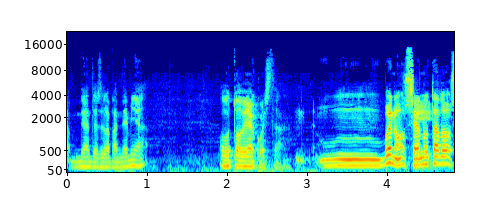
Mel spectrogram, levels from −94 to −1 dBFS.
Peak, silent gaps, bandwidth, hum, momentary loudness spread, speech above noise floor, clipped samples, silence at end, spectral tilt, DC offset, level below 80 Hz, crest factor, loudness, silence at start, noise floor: -10 dBFS; none; 13 kHz; none; 20 LU; 30 dB; under 0.1%; 0 s; -4.5 dB/octave; under 0.1%; -58 dBFS; 20 dB; -28 LUFS; 0 s; -59 dBFS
